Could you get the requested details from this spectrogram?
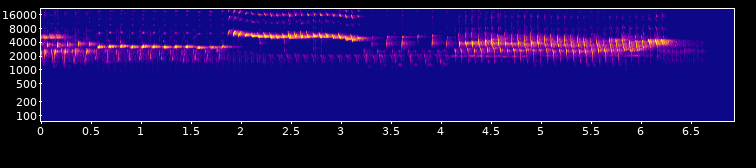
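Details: Canary 'mast' singing: quick rolling trill, a high clear whistled tour, a brief softer stretch, then a dense rapid buzzing roll ending abruptly.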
